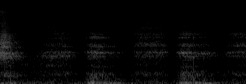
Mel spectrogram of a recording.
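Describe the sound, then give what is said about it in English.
A voice imitates heavy, labored breathing: three or four rough breaths in a steady in-and-out rhythm, loud and airy, with no words spoken. “Breathing and breathing, fucking like laboring breaths.”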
